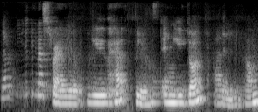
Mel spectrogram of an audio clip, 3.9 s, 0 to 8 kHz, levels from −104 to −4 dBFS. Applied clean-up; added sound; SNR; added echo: neural mask model DeepFilterNet 3.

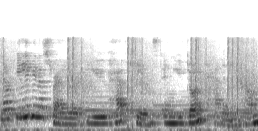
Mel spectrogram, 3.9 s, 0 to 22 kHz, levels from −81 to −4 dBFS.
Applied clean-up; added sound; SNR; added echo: none; Gunshot, gunfire; 16 dB; reverberation time 0.6 s.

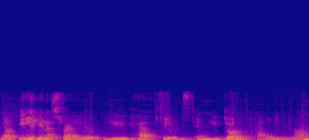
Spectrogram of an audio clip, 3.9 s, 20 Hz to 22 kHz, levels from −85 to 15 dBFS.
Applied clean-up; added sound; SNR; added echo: neural separator model SepFormer DNS4.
